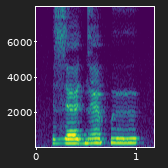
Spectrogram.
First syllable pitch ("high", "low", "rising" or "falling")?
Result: low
